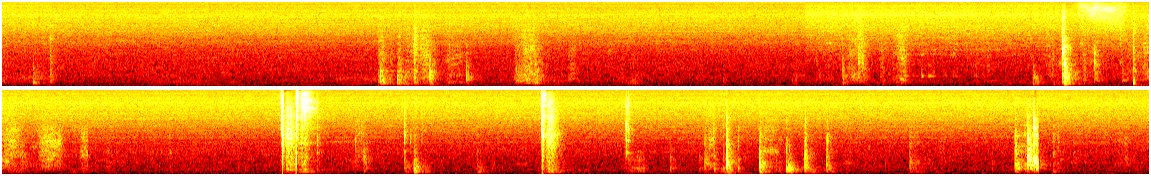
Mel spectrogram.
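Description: Small wooden drawer parts knocking and clicking as they are handled on a workbench, with a short hiss of air and a few sharp snaps from a pneumatic brad nailer firing, the loudest two about a third and two thirds of the way through.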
